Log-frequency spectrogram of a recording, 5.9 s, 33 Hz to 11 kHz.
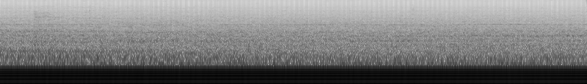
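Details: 2002 Chevrolet Corvette C5 Z06, stock LS6 5.7L aluminum-block V8, just started: deep steady idle rumble, no weird noises, lifter tick or rod knock. Normal idle.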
